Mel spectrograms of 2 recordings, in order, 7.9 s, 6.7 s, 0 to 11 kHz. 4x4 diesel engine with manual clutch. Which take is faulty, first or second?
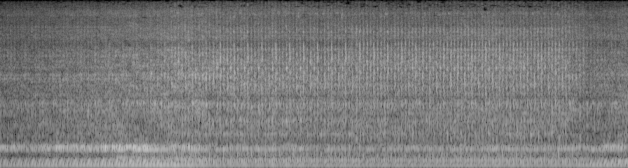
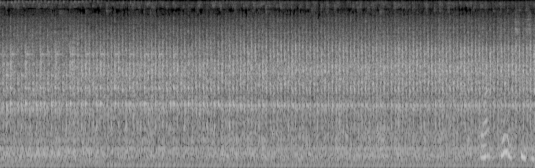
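second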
